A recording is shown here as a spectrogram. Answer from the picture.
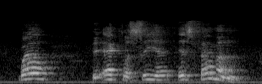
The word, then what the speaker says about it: ecclesia: Did I say ecclesia? Yeah, not ecclesia. Get it right. Ecclesia. Everybody say ecclesia. – Ecclesia. – Okay, do not forget it. That's how you pronounce it. Not ecclesia. Ecclesia.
